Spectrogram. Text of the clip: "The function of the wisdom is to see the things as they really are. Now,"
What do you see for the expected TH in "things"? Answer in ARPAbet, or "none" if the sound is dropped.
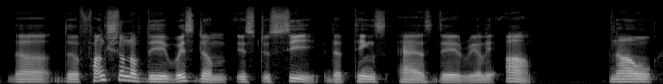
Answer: T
